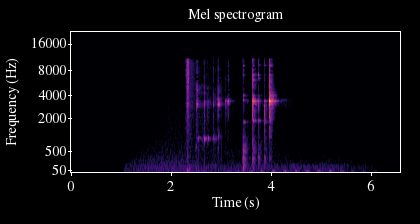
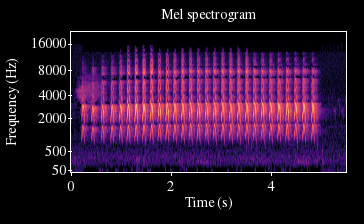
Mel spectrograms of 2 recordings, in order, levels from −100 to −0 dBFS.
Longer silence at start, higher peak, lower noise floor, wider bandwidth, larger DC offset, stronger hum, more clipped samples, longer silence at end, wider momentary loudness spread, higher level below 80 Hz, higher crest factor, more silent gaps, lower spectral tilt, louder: first, 2.3 s vs 0.2 s; second, -8 dBFS vs -4 dBFS; first, -88 dBFS vs -67 dBFS; second, 11.5 kHz vs 15 kHz; neither; neither; neither; first, 2.5 s vs 0.6 s; first, 24 LU vs 9 LU; first, -80 dBFS vs -88 dBFS; first, 34 dB vs 18 dB; neither; first, 2 dB/octave vs 8.5 dB/octave; second, -30 LUFS vs -18 LUFS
